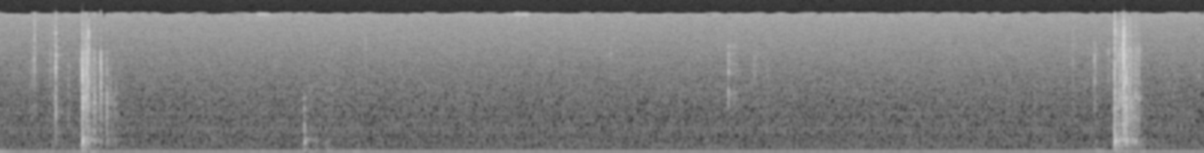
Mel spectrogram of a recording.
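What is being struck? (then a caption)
Bar of soap cut with a knife blade. A utility knife blade slices through a solid, hand-sized, pink translucent bar of soap with a red coating. Two sharp, bright crackling cuts stand out at the start and near the end, with a fainter tick in between. A steady low hum and quiet background fill the pauses.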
